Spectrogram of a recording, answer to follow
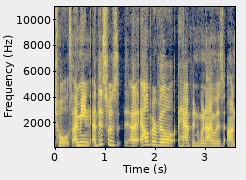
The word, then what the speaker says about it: Albertville: have an issue because I would pronounce it Albertville. Oh, yeah. Probably we should be pronouncing it Albertville. So before January, we have to get, if you and I have to decide, are we going to use the English pronunciation or the French pronunciation?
